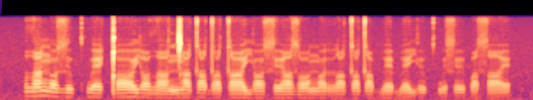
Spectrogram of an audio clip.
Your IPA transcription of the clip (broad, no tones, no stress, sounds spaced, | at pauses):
ðˤ i ŋ ɔ z ɯ kʷʰ ɛː ǃ ɒː j ʊ ðˤ ɛ ŋ͡ǀ ɛ tˤ i dˤ ʊ tˤ ɘː j ɒː s ɘː zˤ ʊː ŋ ɒ r ɔ tˤ ʊ tˤ ɛ b ɛ b ɛ j ɘː kʷʰ ɘ s ɘː p ɘ sˤ ɛ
